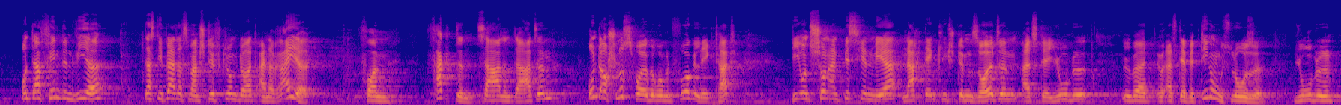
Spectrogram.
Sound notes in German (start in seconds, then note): none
